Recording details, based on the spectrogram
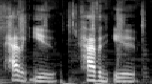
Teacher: he didn't say it with the CH sound the way we would say with you right but he drops the T here T is silent actually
